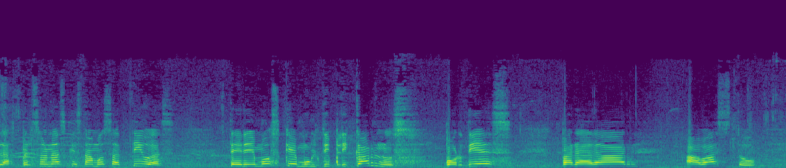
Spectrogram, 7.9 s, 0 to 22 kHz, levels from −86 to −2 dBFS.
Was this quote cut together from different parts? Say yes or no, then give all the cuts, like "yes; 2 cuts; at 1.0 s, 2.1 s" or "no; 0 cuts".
yes; 1 cut; at 3.5 s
